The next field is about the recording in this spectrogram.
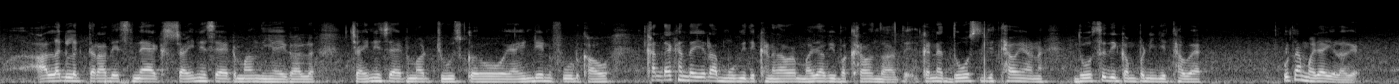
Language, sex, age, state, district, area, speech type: Dogri, male, 18-30, Jammu and Kashmir, Kathua, rural, spontaneous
